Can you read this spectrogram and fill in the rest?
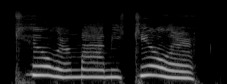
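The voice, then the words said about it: High-pitched boyish voice. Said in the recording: “I sound like my balls haven't dropped yet.”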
